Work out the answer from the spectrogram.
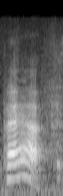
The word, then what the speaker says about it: Pfaff: pronounce it right yeah sure laugh with path there you go there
